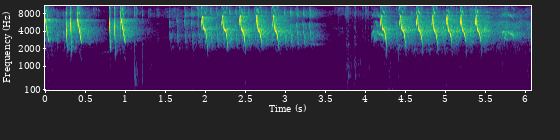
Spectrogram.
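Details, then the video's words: Bar-winged prinia lure song for prompting other prinias to sing: strings of five to seven sharp descending chirps in rapid succession, separated by short gaps. "pancingan ciblek terbaik untuk memancing ciblek gacor"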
